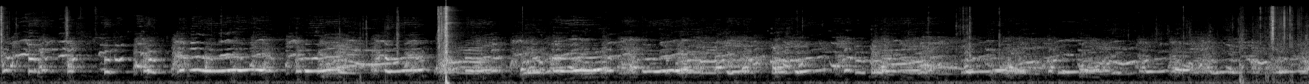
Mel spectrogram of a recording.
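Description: A pack of beagles baying together on a rabbit's track, many overlapping voices that never let up. One sharp click or snap cuts through about four and a half seconds in.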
